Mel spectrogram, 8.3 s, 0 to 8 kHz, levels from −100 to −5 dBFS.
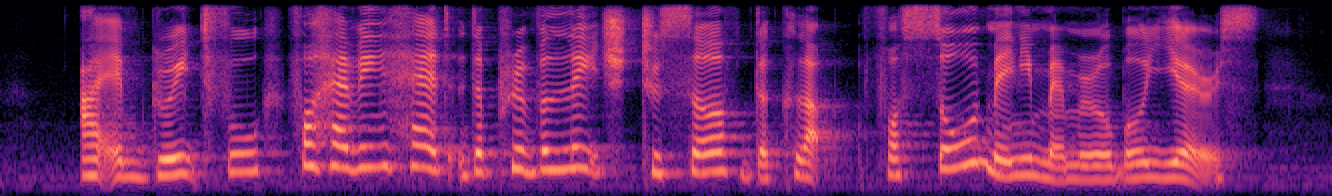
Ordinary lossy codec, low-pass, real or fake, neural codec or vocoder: none; 7.2 kHz; real; none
